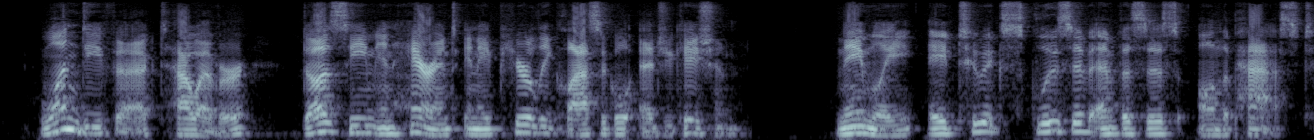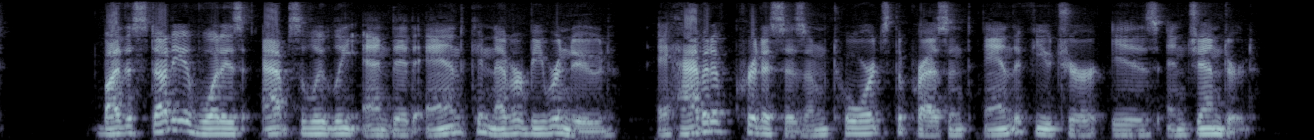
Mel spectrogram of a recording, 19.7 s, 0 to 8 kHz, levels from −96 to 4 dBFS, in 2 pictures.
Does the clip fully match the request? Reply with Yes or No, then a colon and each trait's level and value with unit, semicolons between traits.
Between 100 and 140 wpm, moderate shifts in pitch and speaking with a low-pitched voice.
Yes: slow, 135 wpm; average, 3.7 semitones; low, 130 Hz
